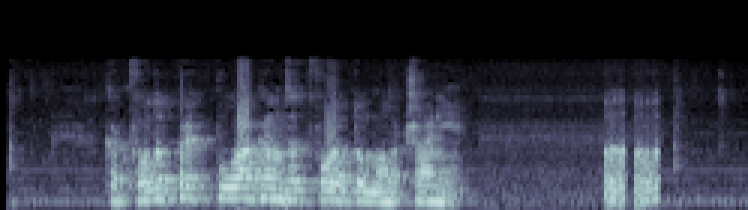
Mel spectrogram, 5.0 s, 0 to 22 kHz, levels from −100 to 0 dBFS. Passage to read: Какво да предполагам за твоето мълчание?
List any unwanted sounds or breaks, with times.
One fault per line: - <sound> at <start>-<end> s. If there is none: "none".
- laugh at 4.0-4.4 s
